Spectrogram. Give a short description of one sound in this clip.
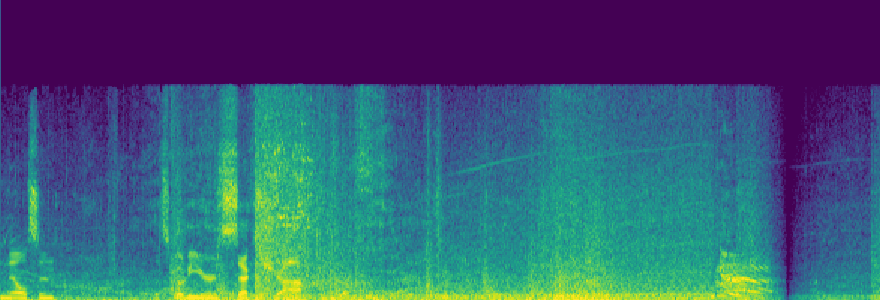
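A vehicle engine roars as a truck drives.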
